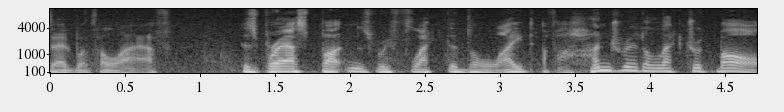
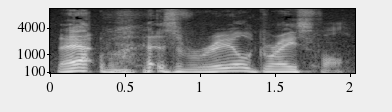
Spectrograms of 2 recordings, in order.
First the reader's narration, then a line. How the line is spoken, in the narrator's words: added with a laugh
